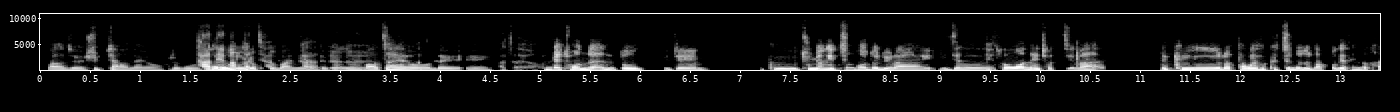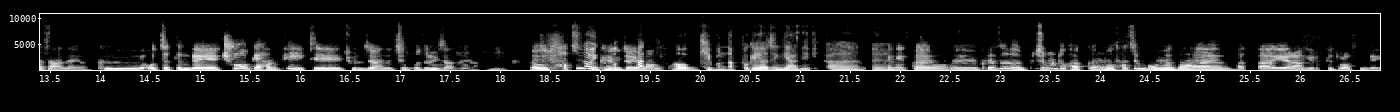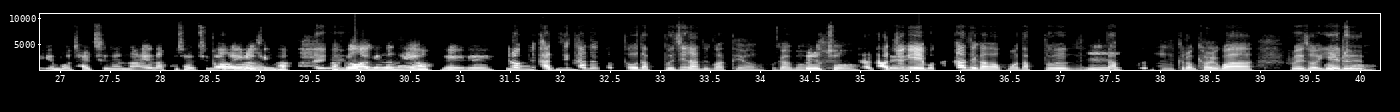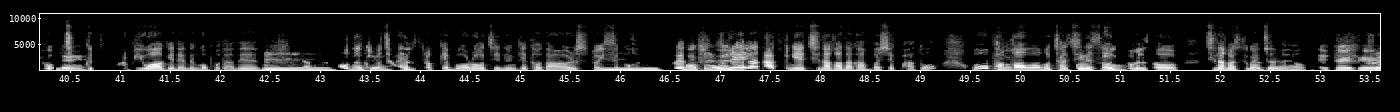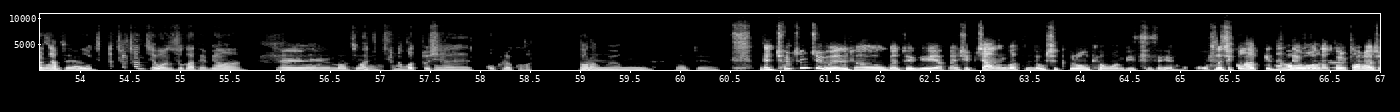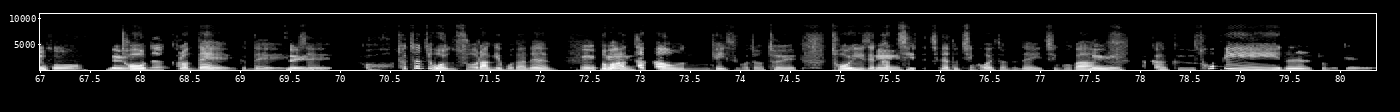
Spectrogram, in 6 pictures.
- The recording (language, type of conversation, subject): Korean, unstructured, 친구와 처음 싸웠을 때 기분이 어땠나요?
- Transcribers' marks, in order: distorted speech; other background noise; tapping; laughing while speaking: "이런 생각 가끔 하기는 해요"; teeth sucking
